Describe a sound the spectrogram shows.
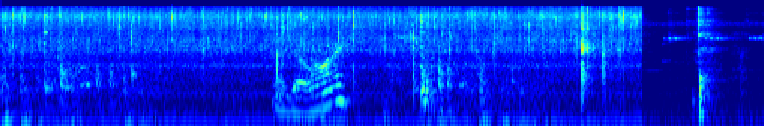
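Bacon sizzles loudly in a frying pan.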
